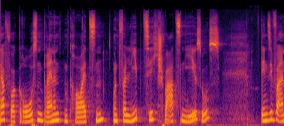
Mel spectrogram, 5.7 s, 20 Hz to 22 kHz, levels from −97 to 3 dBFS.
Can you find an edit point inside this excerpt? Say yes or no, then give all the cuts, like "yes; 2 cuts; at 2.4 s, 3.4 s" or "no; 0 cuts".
yes; 2 cuts; at 2.2 s, 3.1 s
